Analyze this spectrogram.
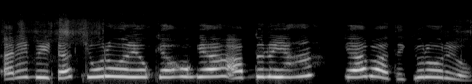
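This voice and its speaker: A woman voicing a gentle, coaxing father of two in a cartoon. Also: extremely high pitch, brisk, no room sound, muffled recording. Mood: worried. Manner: soothing, coaxing.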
